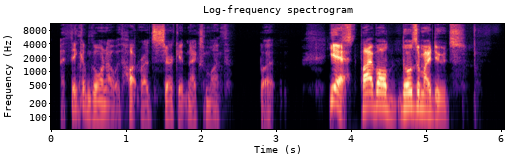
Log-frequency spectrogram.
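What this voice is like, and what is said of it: Boston accent. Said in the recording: “Do I detect like a Northeastern accent going on? ... Boston”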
